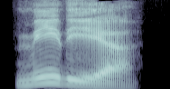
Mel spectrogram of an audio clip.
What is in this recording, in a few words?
media Male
